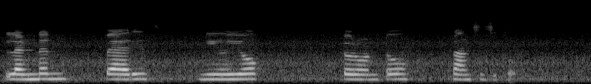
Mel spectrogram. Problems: constant background noise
